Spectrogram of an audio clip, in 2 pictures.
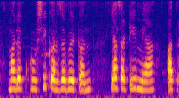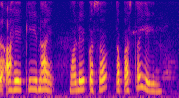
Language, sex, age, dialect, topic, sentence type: Marathi, female, 31-35, Varhadi, banking, question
